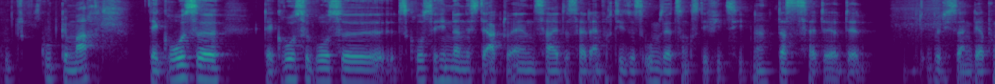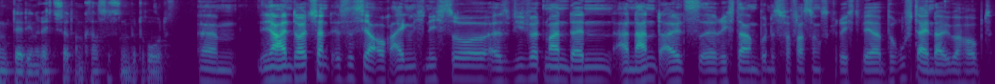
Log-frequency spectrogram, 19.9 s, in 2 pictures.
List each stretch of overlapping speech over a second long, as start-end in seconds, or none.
none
